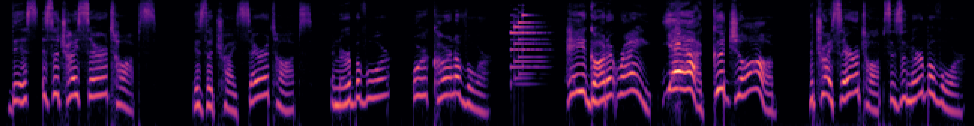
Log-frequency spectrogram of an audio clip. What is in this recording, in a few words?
Boy Voice Triceratops eLearning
